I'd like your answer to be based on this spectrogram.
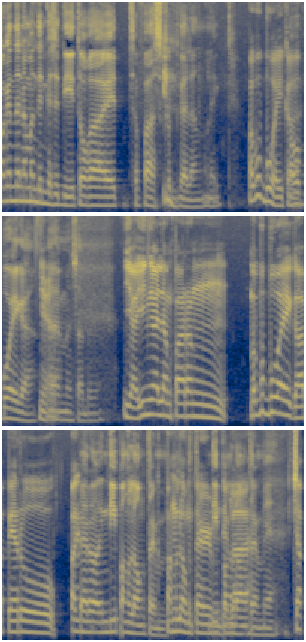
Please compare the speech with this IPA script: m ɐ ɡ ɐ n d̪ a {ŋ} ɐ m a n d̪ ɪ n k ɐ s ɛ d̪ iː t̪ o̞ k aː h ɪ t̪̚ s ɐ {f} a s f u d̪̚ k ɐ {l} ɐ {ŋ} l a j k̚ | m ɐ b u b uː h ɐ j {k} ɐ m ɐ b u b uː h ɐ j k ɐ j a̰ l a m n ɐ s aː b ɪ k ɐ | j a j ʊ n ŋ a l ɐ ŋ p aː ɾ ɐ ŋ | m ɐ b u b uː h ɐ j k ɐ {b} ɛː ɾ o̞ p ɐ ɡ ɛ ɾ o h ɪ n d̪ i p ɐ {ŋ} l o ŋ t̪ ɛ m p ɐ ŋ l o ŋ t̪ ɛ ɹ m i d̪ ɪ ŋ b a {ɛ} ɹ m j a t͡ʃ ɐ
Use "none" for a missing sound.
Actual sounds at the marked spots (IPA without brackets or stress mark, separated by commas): n, f, l, ŋ, k, p, ŋ, ɛ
